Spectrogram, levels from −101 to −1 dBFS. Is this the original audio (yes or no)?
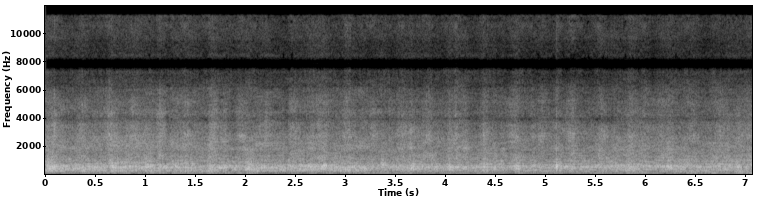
no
